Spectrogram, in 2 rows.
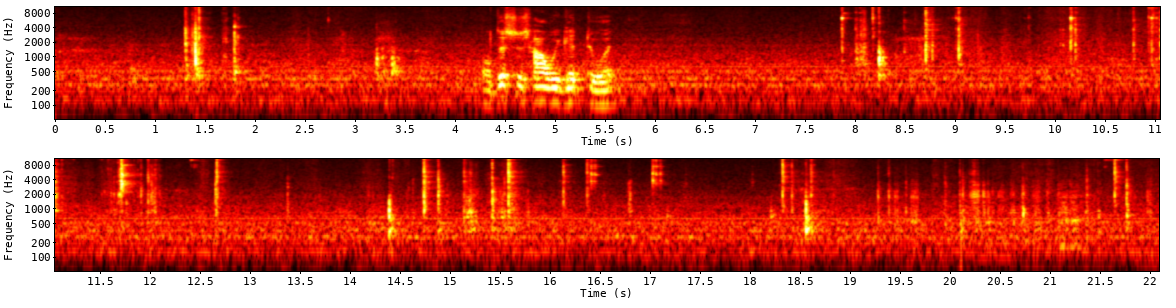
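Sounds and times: screwdriver clicks on metal parts: 14.7 - 17.2, 18.3 - 18.7, 21.4 - 21.9.

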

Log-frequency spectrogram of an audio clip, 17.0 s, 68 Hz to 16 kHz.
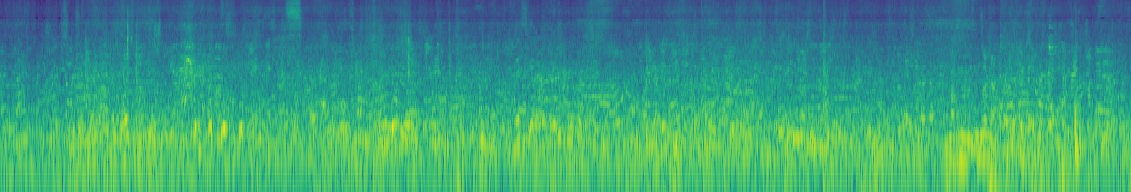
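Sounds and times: chatter of people talking: 0.0 - 16.9.

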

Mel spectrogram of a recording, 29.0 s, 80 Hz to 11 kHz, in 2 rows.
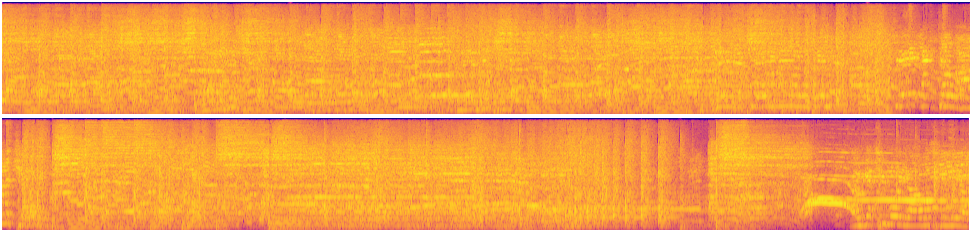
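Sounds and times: blues rock band playing: 0.0 - 29.0.

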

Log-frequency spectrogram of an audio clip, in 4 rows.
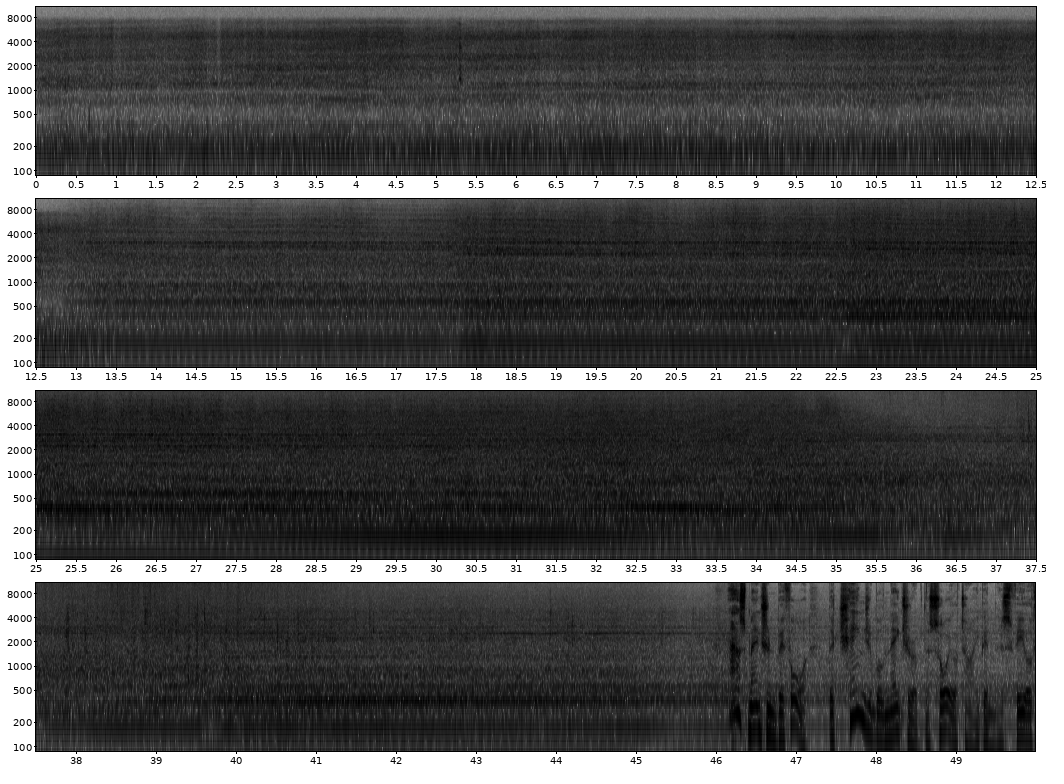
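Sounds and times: tractor diesel engine under load: 0.0 - 49.9.

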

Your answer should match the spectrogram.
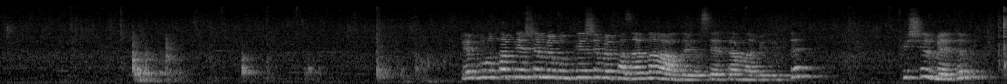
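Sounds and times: vegetables sizzling in a pan: 0.0 - 10.0.

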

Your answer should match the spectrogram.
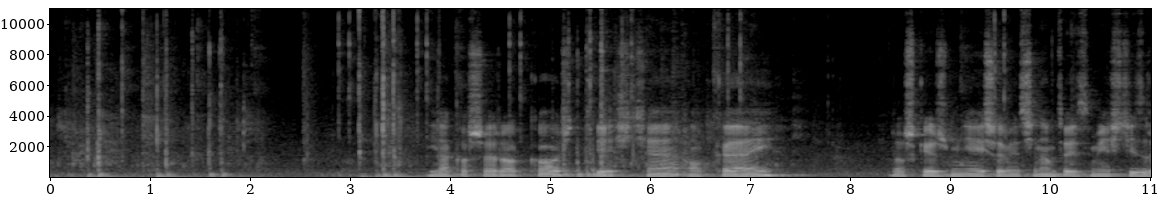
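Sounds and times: keyboard keystrokes clicking: 0.3 - 5.9.

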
